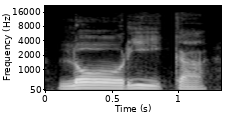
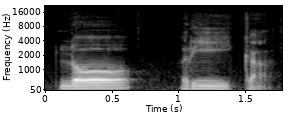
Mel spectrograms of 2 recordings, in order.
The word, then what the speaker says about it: lorica: Then he said the sword, the armor would be lorica segmentata. So both the O and the E are long. There he is. Lorica. Lorica. So it's not lorica.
